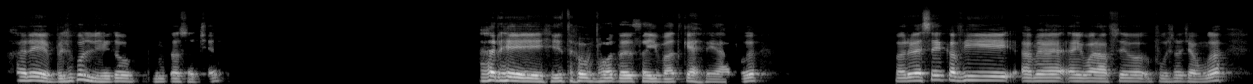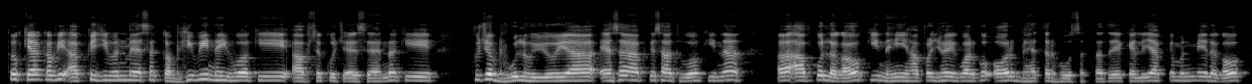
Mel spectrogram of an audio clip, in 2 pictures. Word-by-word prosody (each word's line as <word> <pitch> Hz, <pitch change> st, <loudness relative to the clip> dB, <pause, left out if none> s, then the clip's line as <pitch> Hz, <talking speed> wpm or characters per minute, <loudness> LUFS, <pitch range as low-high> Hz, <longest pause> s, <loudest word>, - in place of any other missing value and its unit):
अरे, 180 Hz, -2 st, +4 dB
बिल्कुल, 160 Hz, +8 st, -1 dB
ये 135 Hz, 0 st, -2 dB
तो 145 Hz, -1 st, 0 dB
पूर्णतः 135 Hz, -1 st, -7 dB
सच -, -, -7 dB
है। -, -, -5 dB, 2.6 s
अरे, 175 Hz, +1 st, +5 dB, 0.5 s
ये 150 Hz, -, 0 dB
तो 155 Hz, +1 st, +2 dB
बहुत 150 Hz, +1 st, -1 dB, 0.2 s
सही 140 Hz, -1 st, 0 dB
बात 130 Hz, -1 st, -2 dB
कह 140 Hz, -, 0 dB
रहे 125 Hz, 0 st, -7 dB
हैं 120 Hz, -, -4 dB
आप -, -, -4 dB, 1.2 s
पर 150 Hz, +2 st, 0 dB
वैसे 175 Hz, +5 st, +4 dB
कभी 190 Hz, +1 st, +3 dB, 0.5 s
अब 155 Hz, 0 st, -2 dB
एक 155 Hz, -1 st, 0 dB
बार 150 Hz, -1 st, 0 dB
आपसे 140 Hz, +2 st, -2 dB
और 145 Hz, -1 st, -4 dB
पूछना 140 Hz, +1 st, -8 dB
चाहूँगा, 135 Hz, +5 st, -1 dB, 0.4 s
तो 240 Hz, -, +3 dB
क्या 230 Hz, -1 st, +4 dB
कभी 215 Hz, +2 st, +2 dB
आपके 170 Hz, +7 st, -1 dB
जीवन 200 Hz, 0 st, -2 dB
में 200 Hz, -, -1 dB
ऐसा 190 Hz, +2 st, 0 dB
कभी 155 Hz, -, -2 dB
भी 235 Hz, +2 st, +3 dB
नहीं 200 Hz, -2 st, 0 dB
हुआ 180 Hz, +1 st, +3 dB
कि 185 Hz, -1 st, -1 dB, 0.2 s
आपसे 170 Hz, +3 st, -4 dB
कुछ 160 Hz, -1 st, -6 dB
ऐसा 145 Hz, +1 st, -1 dB
है 150 Hz, -, -1 dB
ना 185 Hz, +2 st, +1 dB
की 185 Hz, -1 st, -1 dB, 0.4 s
कुछ 225 Hz, +2 st, 0 dB, 0.2 s
भूल 185 Hz, +5 st, -1 dB
हुई 165 Hz, -2 st, -1 dB
हो 170 Hz, +1 st, 0 dB
या 175 Hz, 0 st, +5 dB, 0.3 s
ऐसा 200 Hz, +5 st, +2 dB
आपके 190 Hz, 0 st, -2 dB
साथ 180 Hz, -3 st, -1 dB
हुआ 165 Hz, +2 st, +1 dB
कि 175 Hz, 0 st, -8 dB
ना 200 Hz, +3 st, 0 dB, 0.5 s
अ, -, -, +1 dB
आपको 185 Hz, +1 st, +2 dB
लगा 155 Hz, -6 st, +1 dB
हो -, -, +4 dB
की 210 Hz, -, -3 dB
नहीं 165 Hz, +2 st, -3 dB
यहाँ 165 Hz, 0 st, -2 dB
पर 180 Hz, -, +1 dB
जो 175 Hz, +1 st, -5 dB
है 185 Hz, -, +2 dB
एक 175 Hz, -, -4 dB
बार 170 Hz, -1 st, +1 dB
को -, -, -5 dB, 0.2 s
और 180 Hz, +1 st, +4 dB
बेहतर 150 Hz, +3 st, -5 dB
हो 140 Hz, -, -2 dB
सकता 135 Hz, -, -6 dB
था 155 Hz, -, -6 dB
या 155 Hz, -, -1 dB
कह 160 Hz, -, -1 dB
लीजिये 160 Hz, +3 st, -2 dB
आपके 170 Hz, +2 st, -7 dB
मन 175 Hz, -1 st, -6 dB
में 185 Hz, -, -1 dB
लगा 175 Hz, -, -2 dB
हो -, -, +4 dB
175 Hz, 195 wpm, -22 LUFS, 150-185 Hz, 2.6 s, अरे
